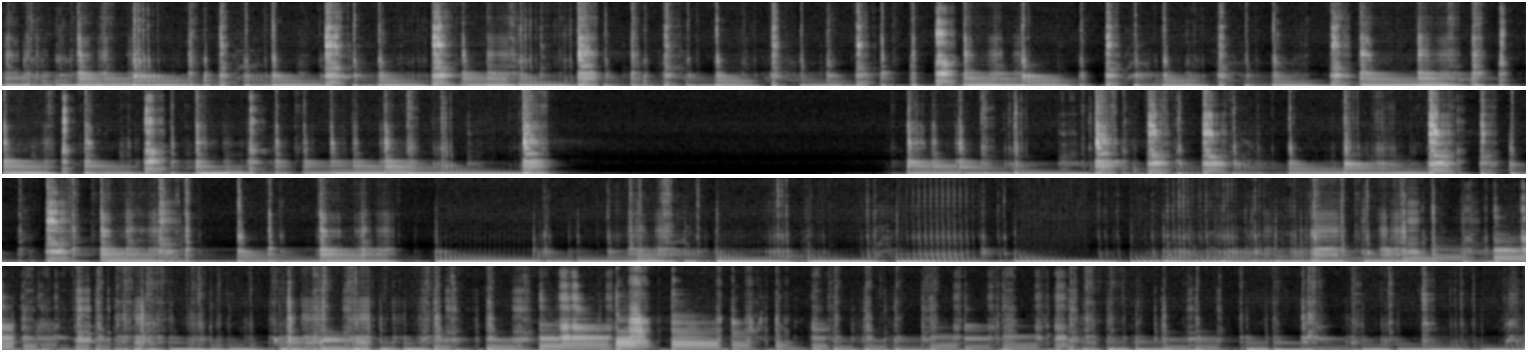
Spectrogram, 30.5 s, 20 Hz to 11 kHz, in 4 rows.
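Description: Electric bass guitar played through a Zoom B6 multi-effects processor, with a ToneX One amp-modelling pedal in its effects loop blended with the dry signal. A plucked bass line breaks off for a moment partway through, then resumes, and a few notes bend and waver in pitch near the end.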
